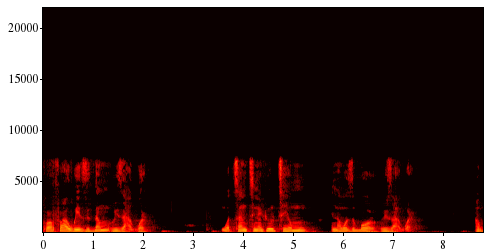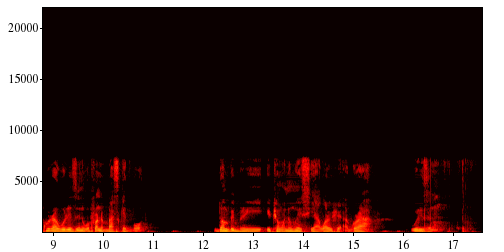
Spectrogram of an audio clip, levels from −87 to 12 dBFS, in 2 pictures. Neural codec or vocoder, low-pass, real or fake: none; 7.2 kHz; real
